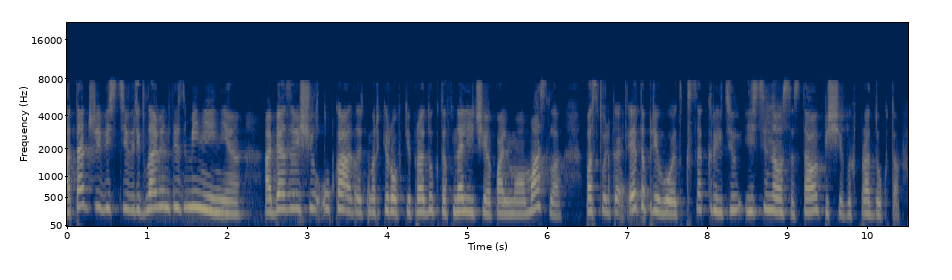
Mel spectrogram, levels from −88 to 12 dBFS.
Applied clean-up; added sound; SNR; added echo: neural mask model DeepFilterNet 3.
